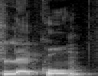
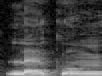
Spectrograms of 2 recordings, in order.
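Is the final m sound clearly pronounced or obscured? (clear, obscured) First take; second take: obscured; clear. First: The final m is weakened and not fully pronounced. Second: The final m is pronounced fully and clearly. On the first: The speaker calls it wrong. "مش لكم" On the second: The speaker calls it right. "فانتبه ميم مظهرة"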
